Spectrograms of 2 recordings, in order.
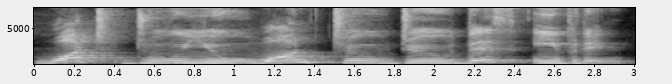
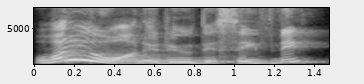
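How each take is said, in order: First: Every word is pronounced fully and strongly. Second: The small words are weak and reduced. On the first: The speaker calls it wrong. "Most definitely আমরা এভাবে তো প্রশ্ন করি না।" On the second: The speaker calls it right. "আমরা কিন্তু এই do টাকে strongly উচ্চারণ করছি না"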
